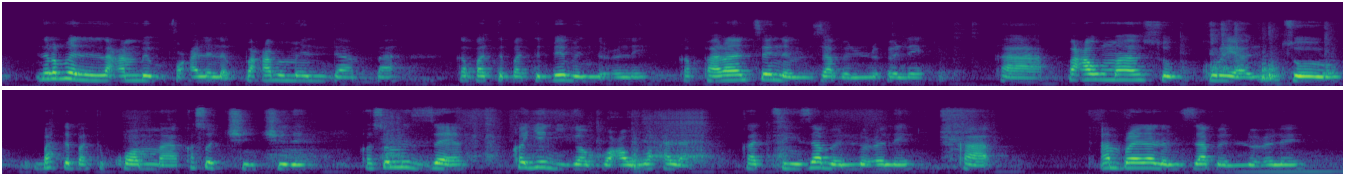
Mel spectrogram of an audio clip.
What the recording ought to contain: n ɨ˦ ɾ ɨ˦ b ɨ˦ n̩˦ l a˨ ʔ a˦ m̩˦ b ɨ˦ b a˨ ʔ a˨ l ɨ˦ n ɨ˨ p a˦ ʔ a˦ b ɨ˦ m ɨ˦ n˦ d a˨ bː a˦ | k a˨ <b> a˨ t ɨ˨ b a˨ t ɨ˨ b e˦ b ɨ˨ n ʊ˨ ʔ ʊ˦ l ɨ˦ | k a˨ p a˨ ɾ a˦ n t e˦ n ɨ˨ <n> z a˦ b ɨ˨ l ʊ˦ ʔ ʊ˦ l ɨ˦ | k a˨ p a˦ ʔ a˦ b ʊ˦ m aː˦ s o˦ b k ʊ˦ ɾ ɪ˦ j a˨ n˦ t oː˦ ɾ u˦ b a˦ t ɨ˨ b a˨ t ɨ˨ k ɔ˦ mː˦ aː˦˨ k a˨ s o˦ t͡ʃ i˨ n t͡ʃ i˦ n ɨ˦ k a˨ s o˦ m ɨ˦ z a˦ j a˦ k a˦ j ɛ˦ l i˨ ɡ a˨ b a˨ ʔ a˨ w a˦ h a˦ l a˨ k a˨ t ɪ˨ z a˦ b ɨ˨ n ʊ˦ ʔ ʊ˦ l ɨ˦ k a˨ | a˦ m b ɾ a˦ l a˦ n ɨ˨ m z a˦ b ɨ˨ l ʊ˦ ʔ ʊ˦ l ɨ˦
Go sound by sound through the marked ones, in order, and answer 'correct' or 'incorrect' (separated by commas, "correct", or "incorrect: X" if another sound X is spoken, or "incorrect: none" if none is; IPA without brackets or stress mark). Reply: correct, incorrect: m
